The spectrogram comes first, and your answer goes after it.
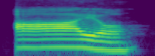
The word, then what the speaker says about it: aisle: And notice the pronunciation. Don't look at the spelling because the spelling and pronunciation are different. So close your eyes and listen to the pronunciation. Isle isle. So Ile isle isle.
